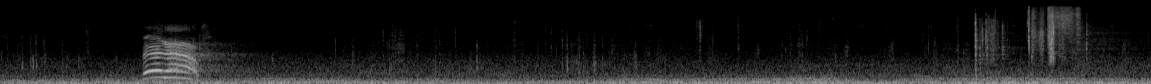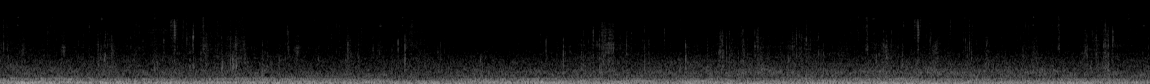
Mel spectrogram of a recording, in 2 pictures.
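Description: Soft footsteps shuffle on a hard floor.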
